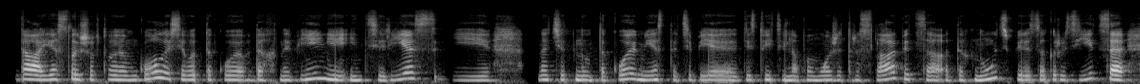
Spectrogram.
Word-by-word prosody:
Да, 225 -1 +7
я 215 +2 +3
слышу 225 -1 +1
в - - -12
твоем 205 -1 +1
голосе 255 +1 +1
вот 215 0 -1
такое 210 -1 -1
вдохновение, 205 +3 +1
интерес, 200 +8 0 0.2
и 190 -1 -4 0.5
значит, 215 0 -2
ну, 205 -1 +2
такое 195 +6 -1
место 210 -1 +1
тебе 200 0 -2
действительно 200 0 -2
поможет 200 0 -2
расслабиться, 215 +3 -1
отдохнуть, 210 +6 0
перезагрузиться. 210 +2 +2
210 Hz, 110 wpm, -23 LUFS, 200-225 Hz, 0.5 s, Да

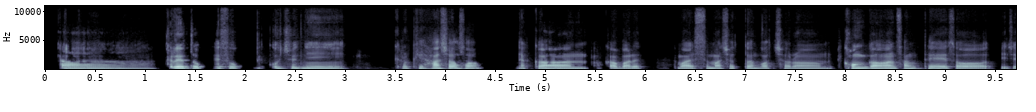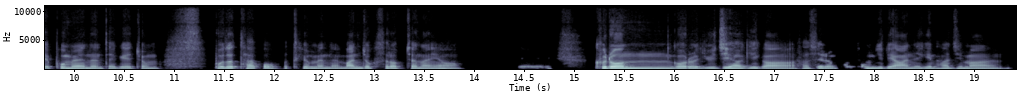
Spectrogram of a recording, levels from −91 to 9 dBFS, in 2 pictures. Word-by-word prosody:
아. 80 -2 -1
그래도 115 -1 +8
계속 - - -3 0.2
꾸준히 100 - -1 0.5
그렇게 - - -6
하셔서 130 +7 +3 0.4
약간 90 -1 +3
아까 - - -1
말했 90 +2 0 0.3
말씀하셨던 100 +3 -1
것처럼 85 -2 -4
건강한 110 +2 +5
상태에서 130 - 0
이제 - - -6
보면은 100 -3 0
되게 85 -2 -6
좀 85 -2 -8 0.6
뿌듯하고 160 -2 -1
어떻게 - - -8
보면은 85 -3 -4
만족스럽잖아요. 90 -1 -3 0.6
네 450 - -16 0.7
그런 105 -3 +6
거를 95 -3 0
유지하기가 90 -1 -1
사실은 105 -3 -4
보통 110 -2 -4
일이 95 -5 -2
아니긴 90 +4 -3
하지만 90 -6 -5
95 Hz, 260 characters per minute, -25 LUFS, 85-110 Hz, 0.7 s, 그래도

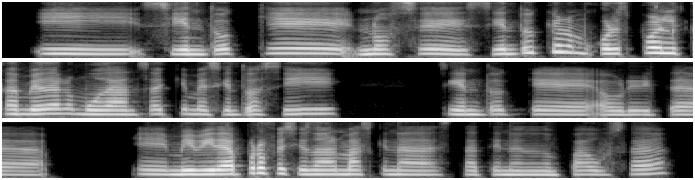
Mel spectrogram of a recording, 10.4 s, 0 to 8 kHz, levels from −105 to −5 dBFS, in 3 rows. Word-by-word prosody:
y 235 -2 +1
siento 225 +1 +1
que, 260 -2 0
no 230 +1 +4
sé, 230 -1 -2
siento 235 +7 -1
que 345 - 0
a - - +5
lo 325 - +1
mejor 250 -2 +2
es 245 - -3
por 290 0 +6
el 275 -1 +5
cambio 230 0 +1
de 245 - +1
la 245 - -4
mudanza 215 0 0
que 230 +2 -12
me 220 -1 -2
siento 205 0 -6
así, 230 +3 -5 0.5
siento 215 -1 -2
que 210 -2 -4
ahorita, 200 -1 -6 0.4
eh, 220 -1 -2
mi 215 +1 +7
vida 220 +1 +8
profesional 225 -4 +2
más 220 0 0
que 215 - -9
nada 205 -1 -2
está 200 +1 -10
teniendo 200 -1 -2
pausa, 205 +5 -7
220 Hz, 195 wpm, -22 LUFS, 210-240 Hz, 0.5 s, vida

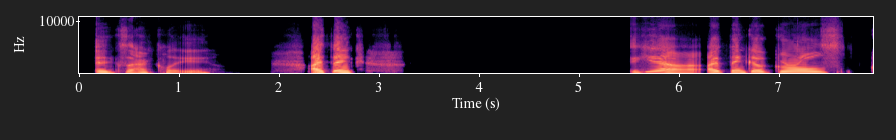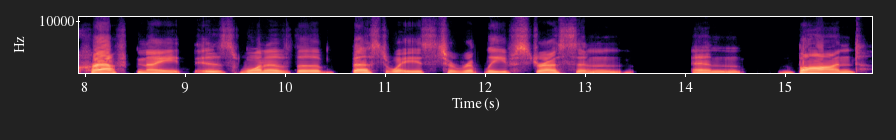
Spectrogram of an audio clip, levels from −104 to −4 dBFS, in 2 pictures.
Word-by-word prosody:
Exactly. 220 -2 -3 1.0
I 225 - +8
think 260 0 +5 2.8
Yeah, 255 - +1
I 230 +2 +5
think 270 0 +1
a 205 -2 +4
girls' 220 0 +2 0.3
craft 195 -2 +3
night 170 -3 -2
is 180 0 -6
one 185 -1 0
of 175 -2 -1
the 165 +3 -1 0.2
best 180 -2 0
ways 155 +1 -4
to 165 -3 -5
relieve 165 -1 -5
stress 165 0 -2
and 160 - -6 0.6
and 155 -2 -4 0.4
bond. 160 -5 +2
185 Hz, 85 wpm, -23 LUFS, 165-220 Hz, 2.8 s, I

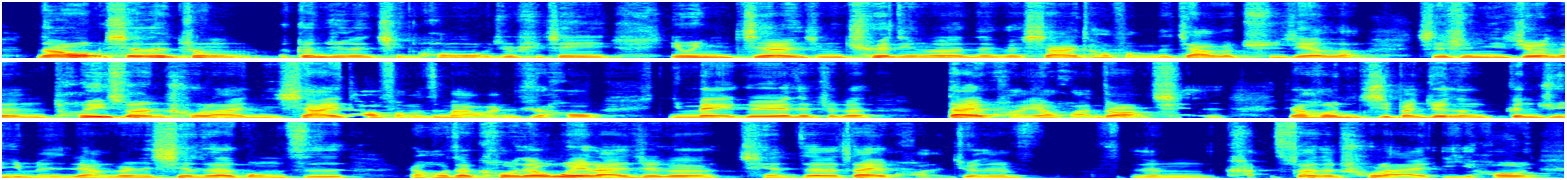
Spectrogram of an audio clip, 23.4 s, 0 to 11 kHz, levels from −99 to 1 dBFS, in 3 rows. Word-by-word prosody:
那 205 - +5
让 190 - +9
我 - - +9
现 225 -2 +5
在 190 -2 +7
正 165 -10 -1 0.2
根 170 -1 +2
据 160 - -1
你 - - -1
的 120 -4 -2
情 - - -9
况， 135 - -6
我 105 -4 -3
就 115 +3 -5
是 115 +1 -11
建 120 0 -2
议， 115 -1 -4 0.3
因 155 - +1
为 160 - +3
你 135 -7 -1
既 120 +9 0
然 145 -3 +6
已 - - -3
经 120 +2 -5
确 160 +7 +2
定 140 -3 -3
了 115 -3 +1
那 115 +2 -4
个 110 -1 -5
下 120 +3 -1
一 - - 0
套 115 0 -6
房 105 -3 -11
的 110 - -7
价 120 +2 0
格 115 0 -2
区 115 +2 -10
间 130 +1 +1
了， 120 -1 -5 0.2
其 140 - -4
实 145 +3 -2
你 130 -5 -2
就 135 +3 +3
能 120 0 -2
推 175 +9 +6
算 160 -8 +3
出 115 - -2
来， 110 0 -1
你 110 -1 -9
下 125 +5 +1
一 125 - +3
套 120 0 -3
房 110 -2 -8
子 120 - -8
买 115 -2 -3
完 100 +4 -9
之 125 +3 -7
后， 120 -1 -3 0.3
你 130 - -11
每 130 0 +1
个 130 - 0
月 130 -1 +5
的 120 0 0
这 120 +1 -7
个 120 -1 -1 0.4
贷 - - +8
款 - - -7
要 120 -1 -2
还 105 -3 -8
多 135 - +1
少 125 -4 -1
钱。 - - -10 0.5
然 125 - +1
后 150 +4 +3
你 135 -3 -4
基 130 +6 -3
本 135 -4 -2
就 140 - +4
能 130 0 -4
根 150 +3 -1
据 145 0 -5
你 130 - -6
们 100 -2 -9
两 115 -4 -2
个 125 - -2
人， 125 0 -2
现 135 +6 -2
在 140 - +1
的 130 - +3
工 130 +1 -5
资， 125 +1 -7 0.3
然 115 - -6
后 125 +4 -2
再 130 0 +4
扣 140 +4 +1
掉 140 0 +7
未 170 +4 +9
来 110 - +3
这 125 +2 -2
个 115 -2 0
潜 115 -3 -9
在 135 +5 -1
的 130 - 0
贷 125 - +3
款， 125 - -18
就 135 - -6
能 120 -1 -7 0.5
能 115 -1 -10
看 - - -13
算 - - -2
得 - - -2
出 - - -5
来， - - -1
以 110 -2 -12
后 125 +1 -1
125 Hz, 295 characters per minute, -22 LUFS, 115-135 Hz, 0.5 s, 让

